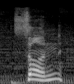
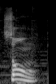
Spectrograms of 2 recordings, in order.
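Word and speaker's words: 孫: First of all, it's not sun. It's the S O is not pronounced S. It's so And the N is not pronounced like a typical N. It's more like an NG.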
